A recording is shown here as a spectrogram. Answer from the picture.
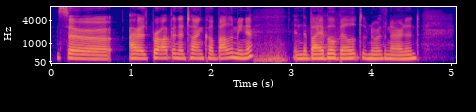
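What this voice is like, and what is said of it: Northern Irish accent. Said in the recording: “So I was born in Northern Ireland. ... I would never have guessed that from that accent.”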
